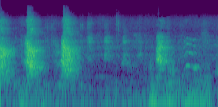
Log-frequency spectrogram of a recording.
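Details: Male Rottweiler named Hummer during feeding and exercise: three loud, harsh barks spaced about a second apart, then softer yips, with a background hum throughout.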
